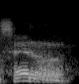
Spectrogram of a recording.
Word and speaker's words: ser: Temos que vibrar essa língua, ser, verbo ser.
